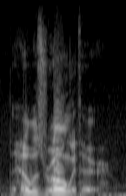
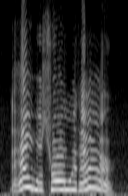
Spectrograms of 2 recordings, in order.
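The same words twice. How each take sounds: First: It is said in a deep, manly voice. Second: It is said without a deep, manly voice.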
